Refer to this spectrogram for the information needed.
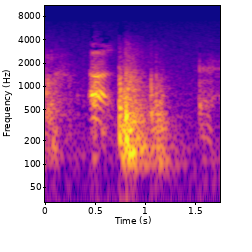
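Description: A sharp punch to a man's jaw lands with a heavy thud, quickly followed by a louder thump and scuffle as he is knocked down, then a softer knock trails off. Fairly loud, with no voices.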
